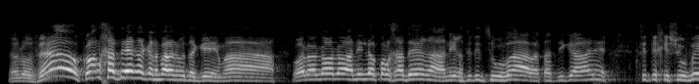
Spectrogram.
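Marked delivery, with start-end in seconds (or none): 0.3-2.7 much higher and louder, indignant; outraged shout. Retold or imitated. Kibbutz fish officer outraged at the confession, loud shout. 3.2-7.0 loud, higher pleading insistence; insistent protest. Retold or imitated. The rabbi insisting to the officer, loud and higher.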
